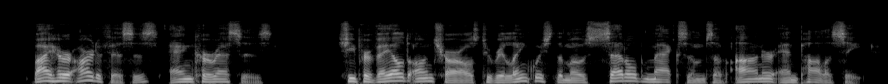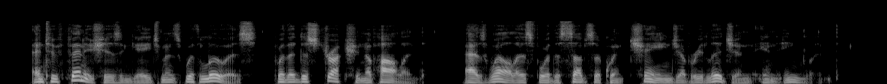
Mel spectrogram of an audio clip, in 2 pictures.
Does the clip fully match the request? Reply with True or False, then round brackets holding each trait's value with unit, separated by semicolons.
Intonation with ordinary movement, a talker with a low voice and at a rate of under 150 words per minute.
False (7.0 semitones; 110 Hz; 140 wpm)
